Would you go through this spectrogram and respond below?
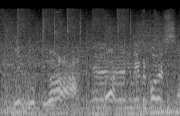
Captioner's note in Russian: все кричат, страшно обоим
